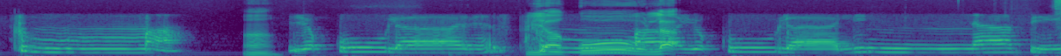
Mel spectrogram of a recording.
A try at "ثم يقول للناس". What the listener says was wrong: یقول کے لام کے زبر کو آپ بہت لمبا کر رہے ہیں.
